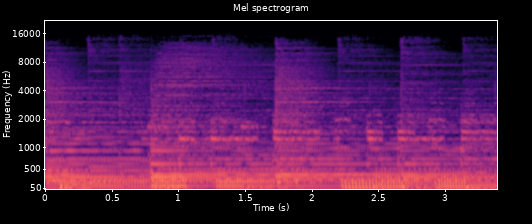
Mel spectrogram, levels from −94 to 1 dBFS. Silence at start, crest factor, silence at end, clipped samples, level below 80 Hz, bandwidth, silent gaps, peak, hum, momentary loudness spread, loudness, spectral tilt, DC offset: 0 s; 14 dB; 0 s; under 0.1%; -38 dBFS; 15 kHz; none; -12 dBFS; none; 4 LU; -29 LUFS; -7 dB/octave; under 0.1%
